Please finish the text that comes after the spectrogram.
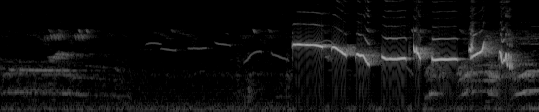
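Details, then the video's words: Loud whistled magpie-robin song from a caged bird recovering from stress: after soft background twittering, a long clear note opens a fast run of repeated sliding whistles, each dropping in pitch. "KACER SETRES MACET BUNYI LANGSUNG GACOR"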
